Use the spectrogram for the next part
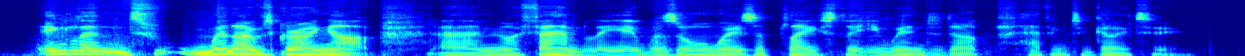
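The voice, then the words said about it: Speaks with a noticeable accent. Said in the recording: “you've got, obviously, you've got an accent there”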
